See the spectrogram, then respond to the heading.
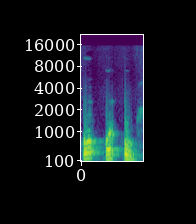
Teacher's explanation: तो ए और ए को कंठ तालव्य स्वर कह रहे हैं। कंठोस्थ स्वर जिसमें कंठ और ओष्ठ दोनों का उपयोग हो रहा है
